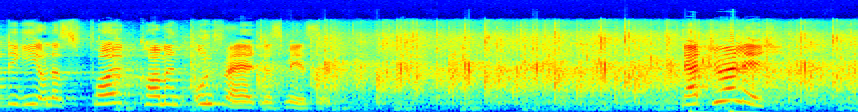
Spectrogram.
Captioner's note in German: Beifall DIE LINKE, SPD und Freie Demokraten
